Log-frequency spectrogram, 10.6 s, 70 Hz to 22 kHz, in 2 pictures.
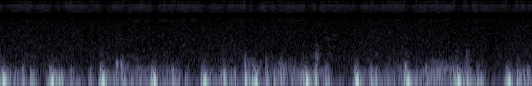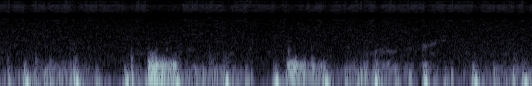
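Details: Fast, hard, forceful heartbeat at about 120 beats a minute, with the stomach growling and gurgling a few times.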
